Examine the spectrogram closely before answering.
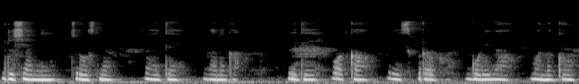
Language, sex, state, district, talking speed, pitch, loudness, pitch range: Telugu, female, Andhra Pradesh, Chittoor, 95 wpm, 225 Hz, -15 LUFS, 215-235 Hz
